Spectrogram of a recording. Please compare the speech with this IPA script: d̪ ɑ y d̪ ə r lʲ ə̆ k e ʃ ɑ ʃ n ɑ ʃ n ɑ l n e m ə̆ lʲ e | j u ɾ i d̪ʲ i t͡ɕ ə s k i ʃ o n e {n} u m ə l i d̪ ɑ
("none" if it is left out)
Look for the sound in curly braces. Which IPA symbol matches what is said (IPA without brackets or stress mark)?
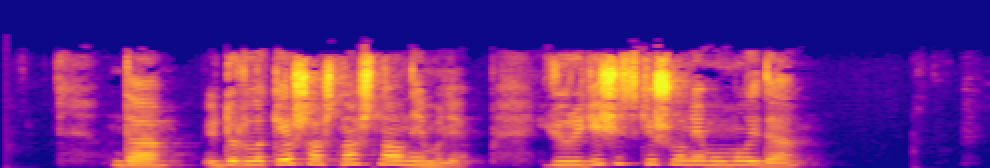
m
